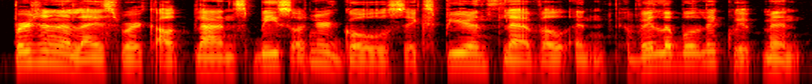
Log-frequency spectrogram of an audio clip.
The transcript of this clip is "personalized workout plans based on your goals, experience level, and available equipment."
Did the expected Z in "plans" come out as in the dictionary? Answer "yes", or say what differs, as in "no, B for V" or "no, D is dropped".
no, S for Z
